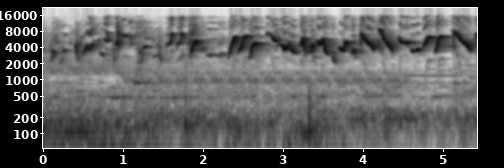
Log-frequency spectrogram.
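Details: Contest-winning oriental white-eye, known as pleci, sings at a neighbourhood-level bird competition. It delivers a fast, continuous stream of high, bright, descending slurred whistles. There is faint low background rumble.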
